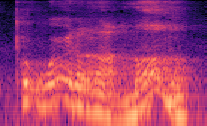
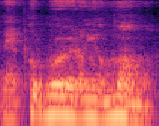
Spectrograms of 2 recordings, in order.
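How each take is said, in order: First: High-pitched, disbelieving question; incredulous echo. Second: Said in the usual way. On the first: Retold or imitated. Challenged by Leroy to swear, high incredulous echo. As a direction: throw the words back, pitched way up.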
